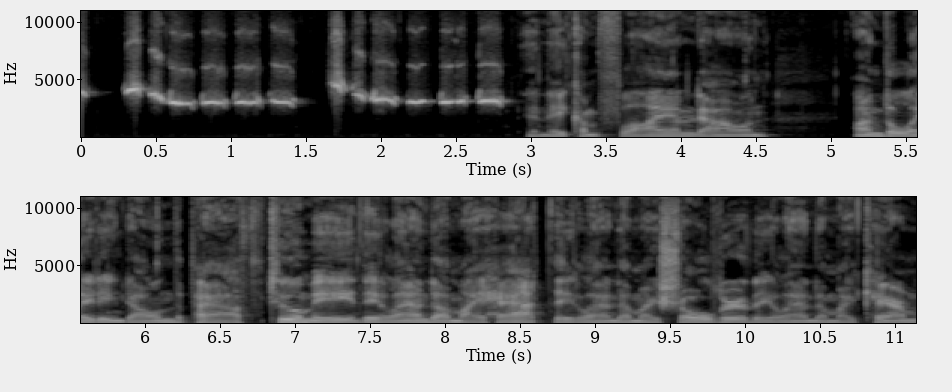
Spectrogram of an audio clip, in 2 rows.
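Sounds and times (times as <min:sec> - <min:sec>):
person whistling an imitation of a chickadee song: 0:00.0 - 0:03.0
speech: 0:03.0 - 0:11.1.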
